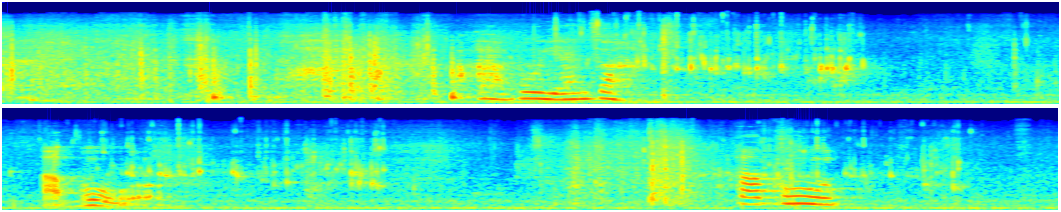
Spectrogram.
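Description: A young woman asks questions gently.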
